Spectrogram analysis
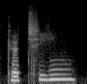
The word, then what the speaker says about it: Keqing: Oh, so it's keqing? So that's how you pronounce her name, actually.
